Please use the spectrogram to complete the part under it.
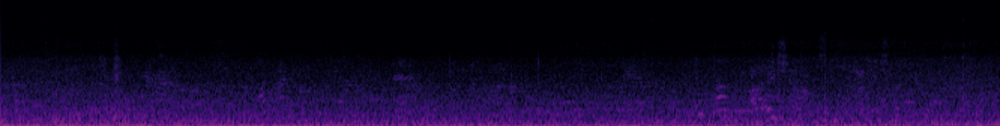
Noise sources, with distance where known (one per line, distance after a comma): person or small group talking, far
